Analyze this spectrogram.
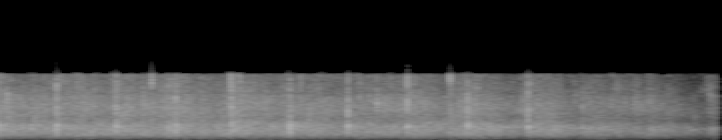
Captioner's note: applause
